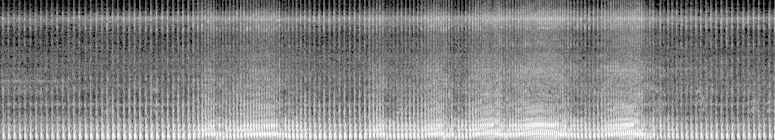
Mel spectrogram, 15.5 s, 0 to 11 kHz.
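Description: Gamma 200 motorcycle fitted with a Yoshimura muffler, a loud, close, rapid pulsing exhaust that swells in several repeated revs and then settles, with no speech over it.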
